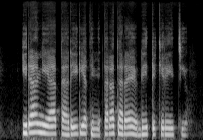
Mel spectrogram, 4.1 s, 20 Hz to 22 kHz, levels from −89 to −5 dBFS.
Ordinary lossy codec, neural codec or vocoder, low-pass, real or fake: none; codec, 44.1 kHz, 2.6 kbps, DAC; none; fake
